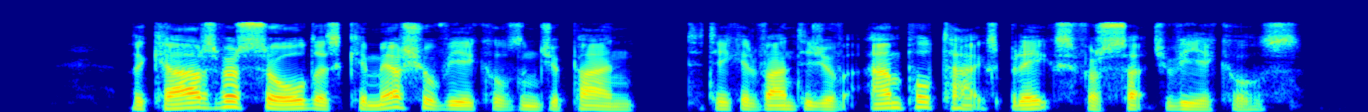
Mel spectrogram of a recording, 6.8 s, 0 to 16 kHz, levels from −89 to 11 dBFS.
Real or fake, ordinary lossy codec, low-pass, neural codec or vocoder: real; none; 7.2 kHz; none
